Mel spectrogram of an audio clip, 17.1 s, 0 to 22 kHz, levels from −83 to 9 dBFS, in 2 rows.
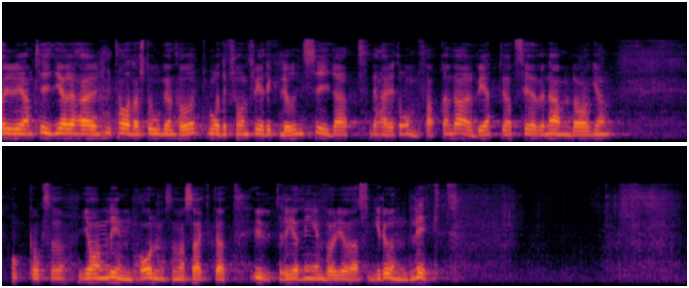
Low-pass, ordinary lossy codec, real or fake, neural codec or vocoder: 7.2 kHz; none; fake; codec, 44.1 kHz, 3.4 kbps, Pupu-Codec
